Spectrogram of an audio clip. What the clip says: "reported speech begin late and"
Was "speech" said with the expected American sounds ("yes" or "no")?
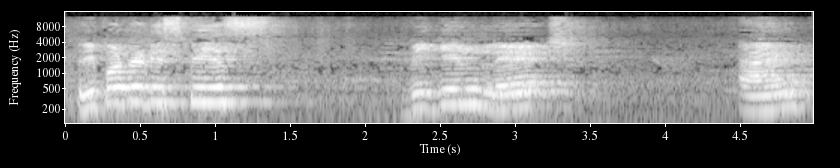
no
